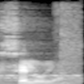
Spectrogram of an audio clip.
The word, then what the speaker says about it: célula: tónica es la tilde, como es en la palabra célula. Cuando vemos que la tilde está ubicada en la E, sabemos perfectamente que la vocal tónica es esa.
